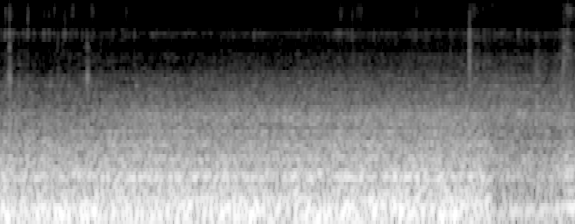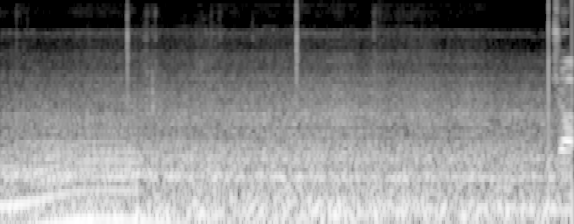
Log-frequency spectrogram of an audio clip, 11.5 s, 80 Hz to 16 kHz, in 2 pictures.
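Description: A Rover 45 Impression S3 with a CVT gearbox driving, heard as a steady low engine and road rumble from inside the car, with a smooth rising engine note after a brief dip midway.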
